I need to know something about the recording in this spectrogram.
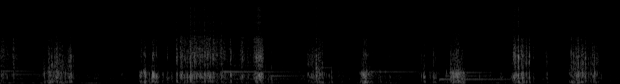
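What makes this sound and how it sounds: A white gel pen, held in the fingertips, writes Korean letters on a flat sheet of black lined paper. The pen tip makes about ten short, quiet, scratchy bursts of strokes, separated by brief pauses. Faint steady low tones hum underneath.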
